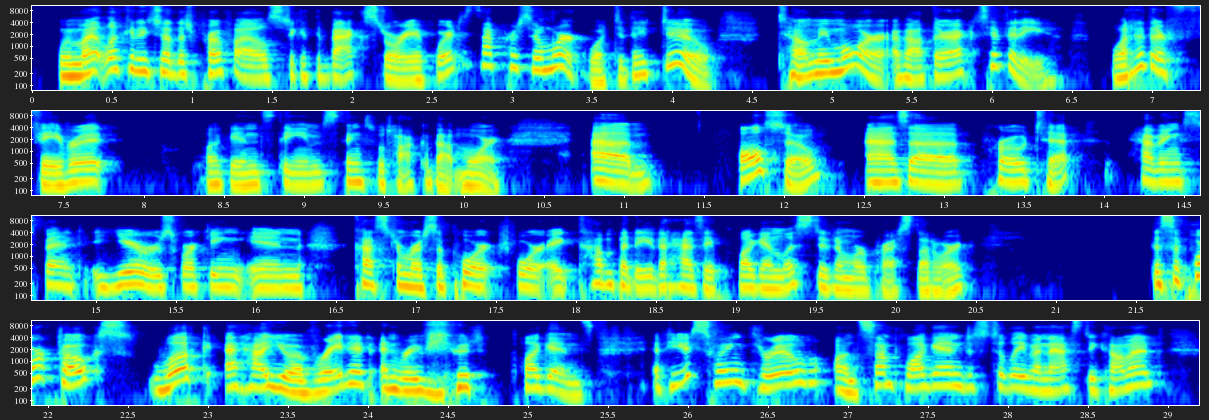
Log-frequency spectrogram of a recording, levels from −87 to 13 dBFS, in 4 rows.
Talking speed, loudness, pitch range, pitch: 175 wpm, -22 LUFS, 155-215 Hz, 175 Hz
